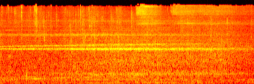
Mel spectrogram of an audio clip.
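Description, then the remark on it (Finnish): A train rumbles steadily at a station with escalators, with a sustained high-pitched squeal of wheels on rails running through the whole stretch, like a train pulling into or out of a station. No one speaks. “Mutta silloin kun tästä junasta lähtee ihmiset ulos, niin tässä on yleensä niin paljon ihmisiä ja kaikki niin kuin ahdistaa, niin mä yleensä vältän tätä.”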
